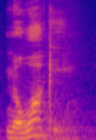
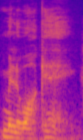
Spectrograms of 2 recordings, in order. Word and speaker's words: Milwaukee: But they go in there and they say, Milwaukee. And they give that little spiel about Milwaukee. – Yeah. – Excuse me. And Alice Cooper goes, well, actually, it's pronounced Milwaukee.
